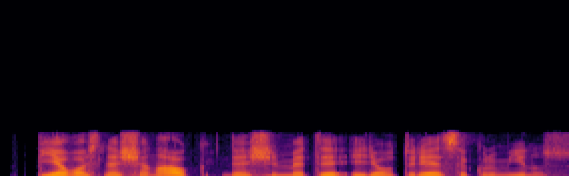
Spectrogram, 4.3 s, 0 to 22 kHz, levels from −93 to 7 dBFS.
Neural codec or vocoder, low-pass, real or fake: none; 5.4 kHz; real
